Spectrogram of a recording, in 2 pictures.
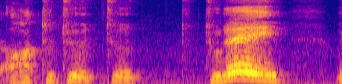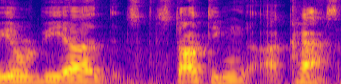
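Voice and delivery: slow, hesitant, halting stammering stutter. Retelling how a teacher started class, imitating his stutter. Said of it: "he stutters like that".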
